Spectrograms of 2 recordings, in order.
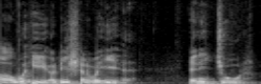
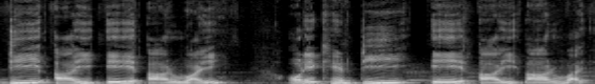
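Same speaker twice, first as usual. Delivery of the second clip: spelled out slowly; 2 semitones lower, much slower than usual. Shown as a demonstration. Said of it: "spelling out letters".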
